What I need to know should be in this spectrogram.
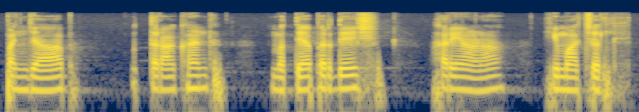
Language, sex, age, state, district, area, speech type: Punjabi, male, 18-30, Punjab, Patiala, rural, spontaneous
